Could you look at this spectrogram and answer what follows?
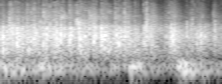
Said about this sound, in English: Congratulations. Wait, I think that's a clapping noise. Let's just let it run out.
